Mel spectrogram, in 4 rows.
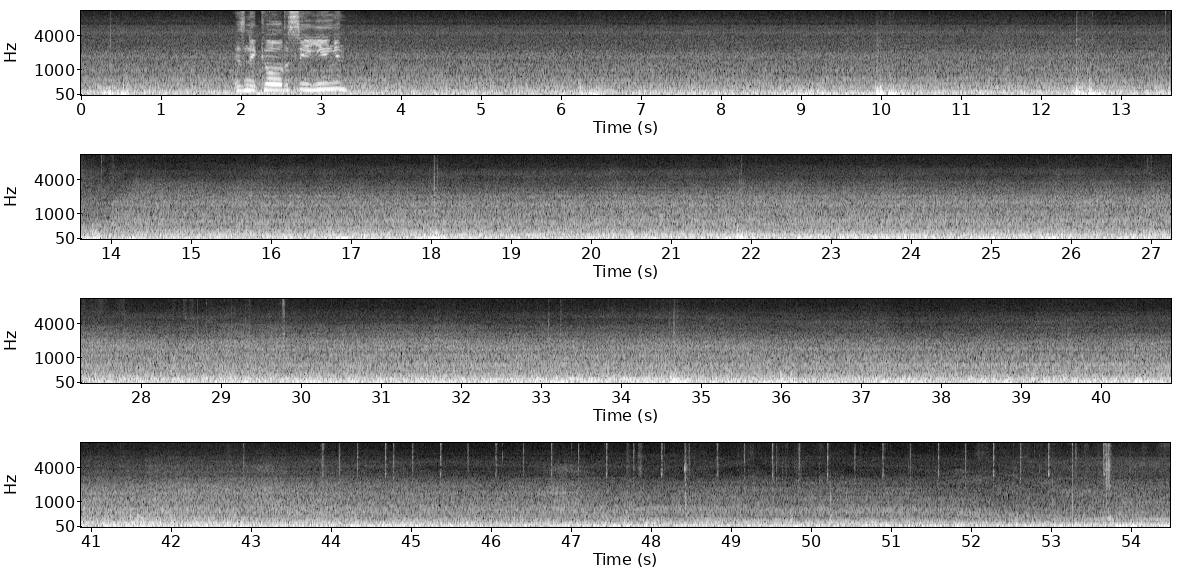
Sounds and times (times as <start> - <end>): Car: 0.0 - 54.4.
